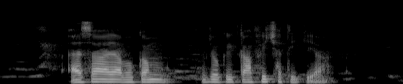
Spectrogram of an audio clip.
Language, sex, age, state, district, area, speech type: Hindi, male, 30-45, Uttar Pradesh, Chandauli, rural, spontaneous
